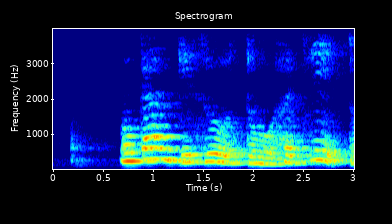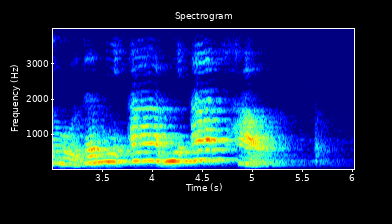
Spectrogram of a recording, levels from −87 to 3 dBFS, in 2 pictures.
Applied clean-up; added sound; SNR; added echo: none; none; none; reverberation time 0.9 s.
